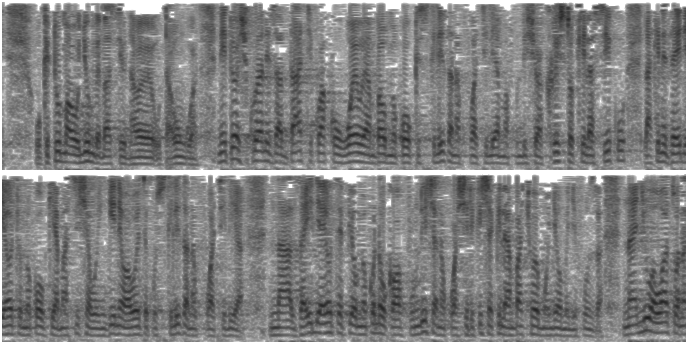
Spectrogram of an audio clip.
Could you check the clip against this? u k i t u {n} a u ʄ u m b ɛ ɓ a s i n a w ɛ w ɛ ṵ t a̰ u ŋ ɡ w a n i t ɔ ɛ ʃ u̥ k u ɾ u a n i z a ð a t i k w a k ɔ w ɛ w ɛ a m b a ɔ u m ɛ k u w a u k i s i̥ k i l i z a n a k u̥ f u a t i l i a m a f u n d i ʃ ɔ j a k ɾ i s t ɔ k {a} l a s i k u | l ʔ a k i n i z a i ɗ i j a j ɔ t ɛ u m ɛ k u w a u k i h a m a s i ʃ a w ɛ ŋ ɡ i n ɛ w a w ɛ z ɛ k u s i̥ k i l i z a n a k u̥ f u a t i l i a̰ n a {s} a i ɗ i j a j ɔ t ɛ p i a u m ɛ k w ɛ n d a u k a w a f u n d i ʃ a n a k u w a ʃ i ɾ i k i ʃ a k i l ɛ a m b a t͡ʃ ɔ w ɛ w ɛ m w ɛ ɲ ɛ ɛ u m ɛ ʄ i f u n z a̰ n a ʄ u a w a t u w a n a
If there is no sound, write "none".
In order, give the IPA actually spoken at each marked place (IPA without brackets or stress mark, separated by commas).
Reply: m, i, z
